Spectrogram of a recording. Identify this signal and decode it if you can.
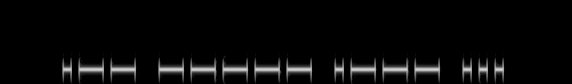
Morse code, heard as a keyed tone, about 15 wpm, 700 Hz. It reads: W0JS
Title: USA Call Signs - 4 Characters - Repeated 3x - 15wpm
